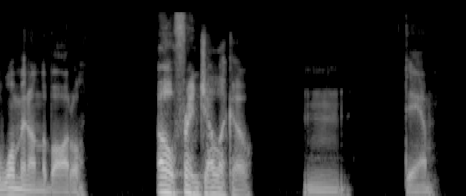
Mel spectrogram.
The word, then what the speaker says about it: Frangelico: no with the woman on the bottle oh Frangelico damn not frano I didn't I you know I did hear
